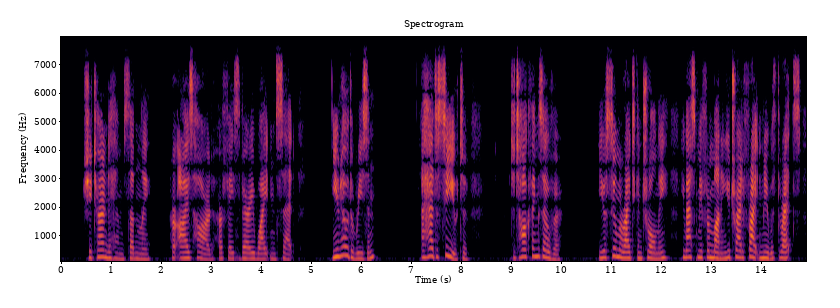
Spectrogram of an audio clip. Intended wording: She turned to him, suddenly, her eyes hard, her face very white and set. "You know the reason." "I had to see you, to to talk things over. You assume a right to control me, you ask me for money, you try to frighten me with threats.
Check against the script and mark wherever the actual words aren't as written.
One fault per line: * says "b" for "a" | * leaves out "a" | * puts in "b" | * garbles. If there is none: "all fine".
all fine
